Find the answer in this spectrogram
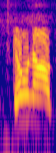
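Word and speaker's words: Domhnall: Donal Gleason is how you pronounce it. It's weird because there's an H and an M in there.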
